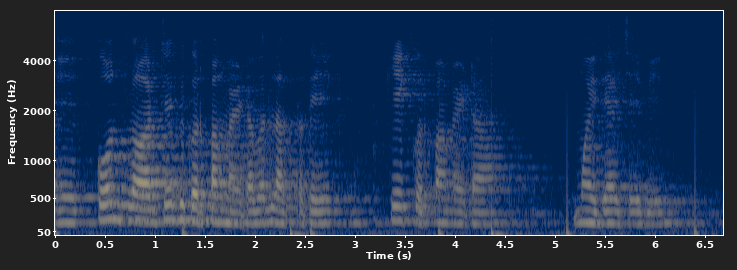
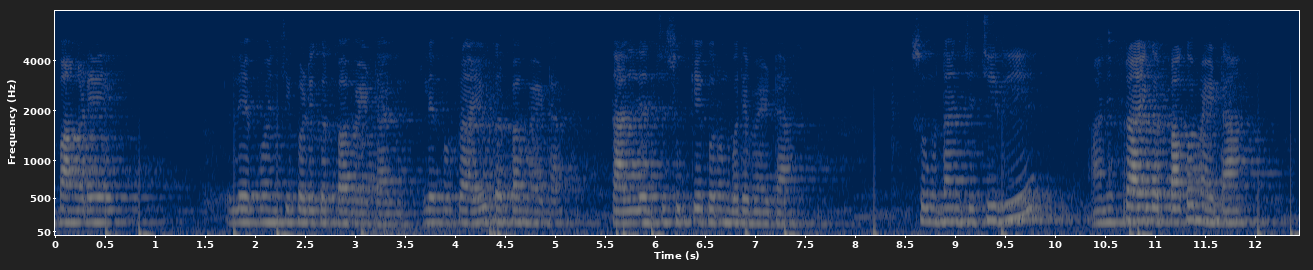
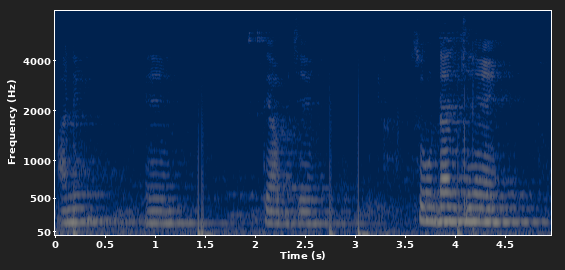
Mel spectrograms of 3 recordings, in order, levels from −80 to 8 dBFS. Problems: background sounds at intervals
